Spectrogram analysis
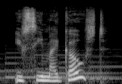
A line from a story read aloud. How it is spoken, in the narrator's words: she exclaimed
